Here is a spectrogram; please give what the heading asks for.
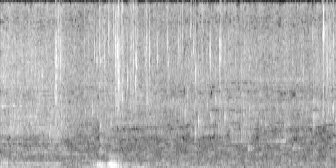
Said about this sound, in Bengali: কলটা চালিয়ে নিই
